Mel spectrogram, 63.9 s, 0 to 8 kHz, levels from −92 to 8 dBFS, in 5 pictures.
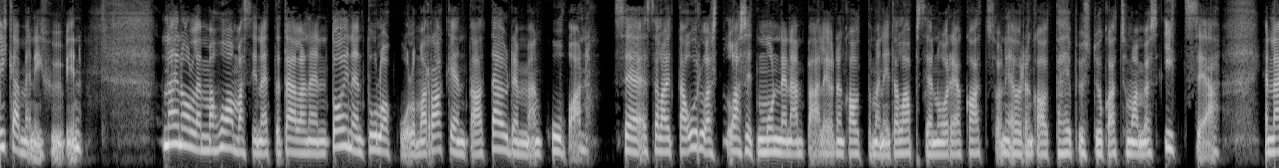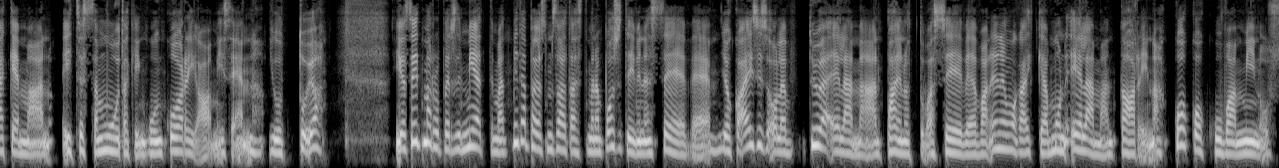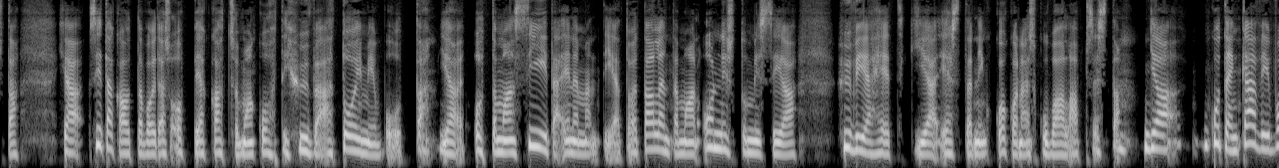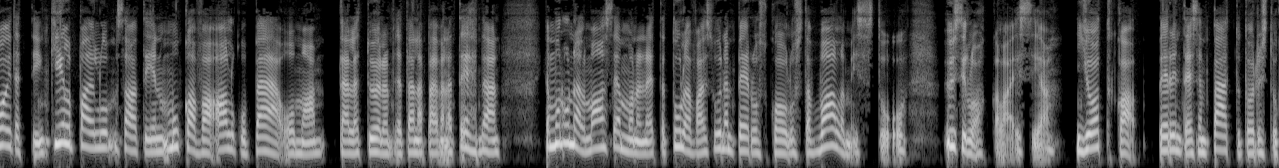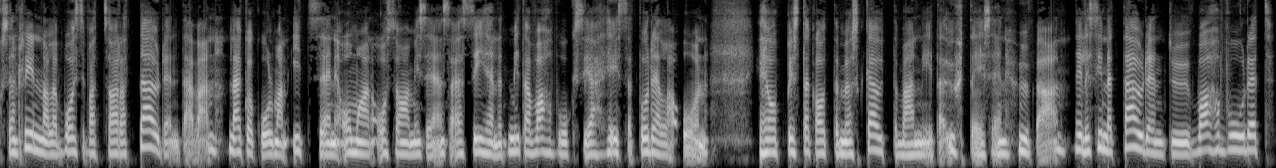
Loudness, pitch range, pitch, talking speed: -17 LUFS, 170-225 Hz, 190 Hz, 145 wpm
